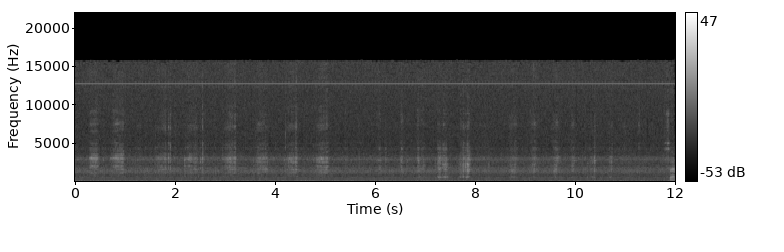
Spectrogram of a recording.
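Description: X-Acto knife blade scraping the seam line off a wet soft-fired porcelain greenware doll head, in short faint strokes. A steady low rumble and hum sit underneath.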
